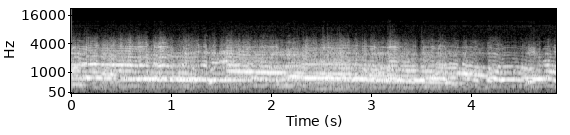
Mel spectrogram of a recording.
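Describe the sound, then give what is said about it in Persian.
A ship's crew of men shout together in reply, many voices overlapping in a loud, rousing cheer that stays steady and continuous throughout. “خب جوابمو چی میدین مردان؟ فریاد بزنین.”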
